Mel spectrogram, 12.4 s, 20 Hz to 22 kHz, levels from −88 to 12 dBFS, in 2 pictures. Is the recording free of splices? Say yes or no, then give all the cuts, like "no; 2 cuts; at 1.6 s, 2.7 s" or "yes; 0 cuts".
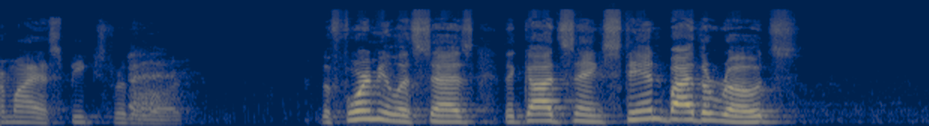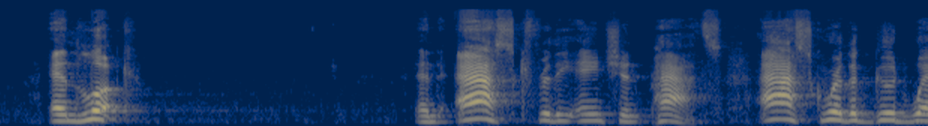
no; 1 cut; at 2.0 s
